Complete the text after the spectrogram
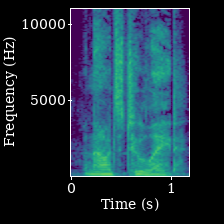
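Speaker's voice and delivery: normal talking voice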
